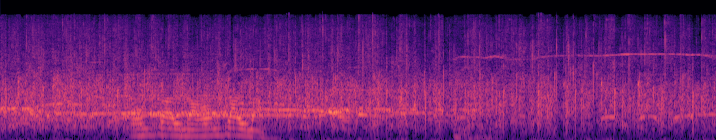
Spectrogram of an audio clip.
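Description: A studio audience claps steadily throughout a television program, a dense, even applause close to the microphone, with people speaking over it.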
